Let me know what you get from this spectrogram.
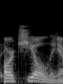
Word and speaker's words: Orcioli: And Mary was kind enough to track down Tony – how do you say it? Tony Orcioli? – Orcioli. – I'm sorry. I missed a syllable in there.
